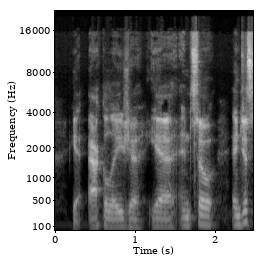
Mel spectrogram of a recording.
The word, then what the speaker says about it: achalasia: man and uh am i saying it right accoladia yeah accolasia yeah and so and just so you know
